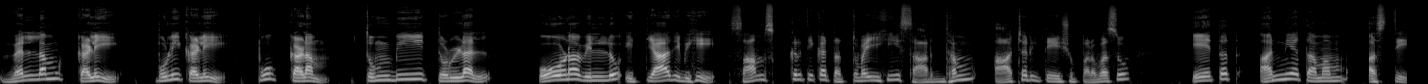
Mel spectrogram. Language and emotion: Sanskrit, neutral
